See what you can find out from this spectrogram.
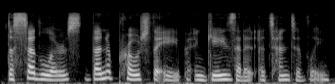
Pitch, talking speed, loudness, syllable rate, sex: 220 Hz, 195 wpm, -17 LUFS, 6.1 syllables/s, female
